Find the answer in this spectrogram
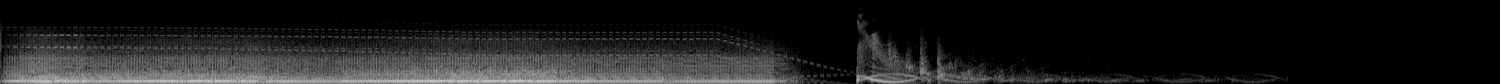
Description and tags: a robot tank takes aim and fires.
3 synthesizers used, subtractive synthesis and a graintable synth for the shot. Mastertrack edited with an EQ.
cannon, future, gun, laser, robot, science-fiction, shot, tank, war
